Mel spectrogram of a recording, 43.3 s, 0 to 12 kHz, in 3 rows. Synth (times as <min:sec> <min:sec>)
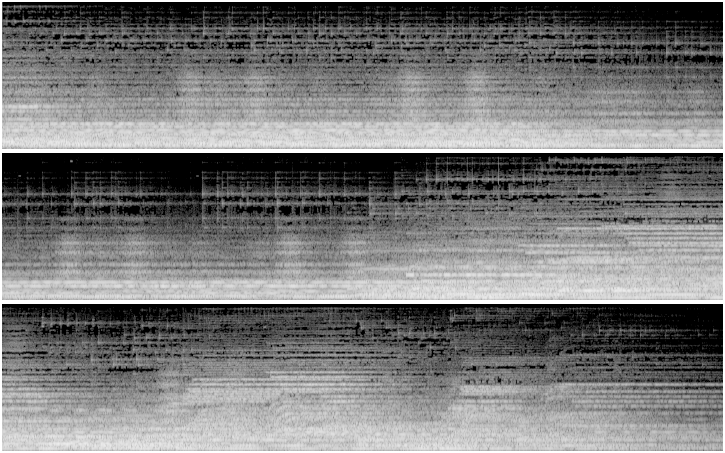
0:21.4 0:43.2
